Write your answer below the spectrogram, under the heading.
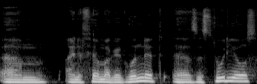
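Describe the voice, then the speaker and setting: A man's medium-pitched voice is somewhat breathy, with a dark, mellow tone. The sound is dry and close with no echo, over a very clean, silent background. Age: 30s. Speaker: agency managing director. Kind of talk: interview.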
